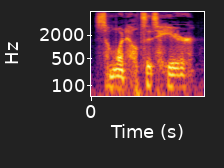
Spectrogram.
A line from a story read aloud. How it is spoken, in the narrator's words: hissed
